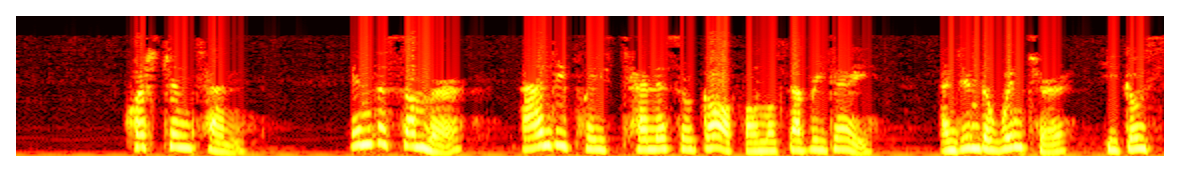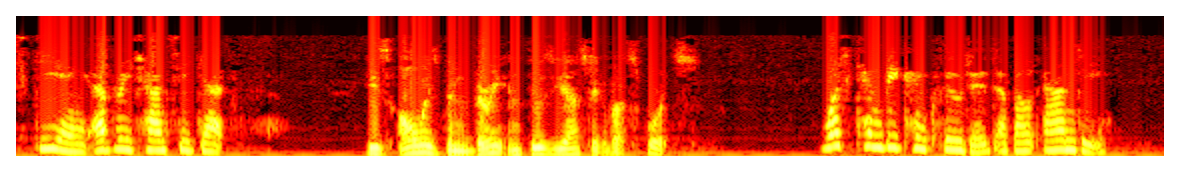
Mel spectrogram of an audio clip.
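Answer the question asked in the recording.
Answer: He is very enthusiastic about sports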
